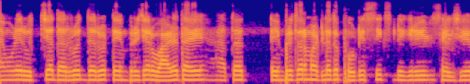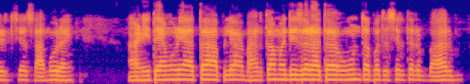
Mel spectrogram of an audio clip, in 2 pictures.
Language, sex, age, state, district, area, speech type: Marathi, male, 18-30, Maharashtra, Nagpur, urban, spontaneous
